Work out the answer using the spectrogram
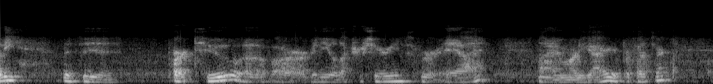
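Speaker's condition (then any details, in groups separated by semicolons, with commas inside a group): No condition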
